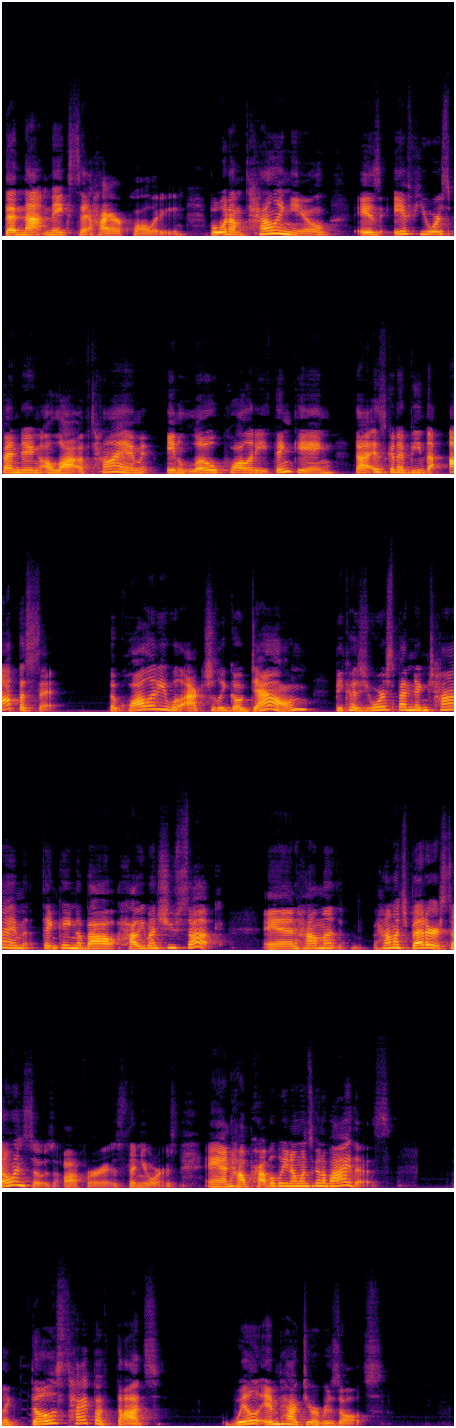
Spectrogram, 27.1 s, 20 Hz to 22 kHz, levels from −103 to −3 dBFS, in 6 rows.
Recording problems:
muffled; slightly; fading above 2.5 kHz

